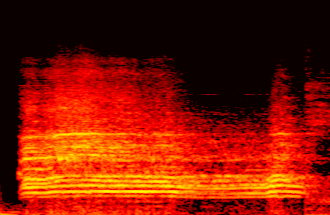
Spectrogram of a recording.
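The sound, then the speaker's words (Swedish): A steam train whistle blows one long, steady, loud shriek with rich harmonic tones and a breathy hiss, wavering slightly near the end before cutting off abruptly. “Hällnäs sanatorium hade ett café och till och med en egen tågstation som kallades Hoppets perrong.”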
